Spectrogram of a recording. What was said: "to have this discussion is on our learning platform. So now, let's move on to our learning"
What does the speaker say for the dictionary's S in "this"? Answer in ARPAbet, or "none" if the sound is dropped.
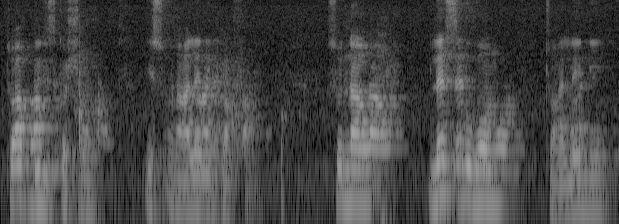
none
